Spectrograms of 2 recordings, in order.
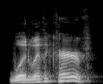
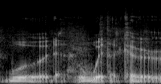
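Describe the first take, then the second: First: It is said at normal speed. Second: It is said slowly and drawn out.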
